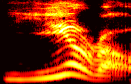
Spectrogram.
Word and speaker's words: gyro: Gyros I order the gyro Supreme suddenly the lady behind me chimes in it's pronounced Euro then the fellow behind her says it's a a gyo I turn my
